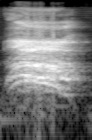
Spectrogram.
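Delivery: sudden high, loud scream; high-pitched shriek from down the row. Acted. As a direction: let out a startled full-volume scream. Scream heard by the whole party.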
